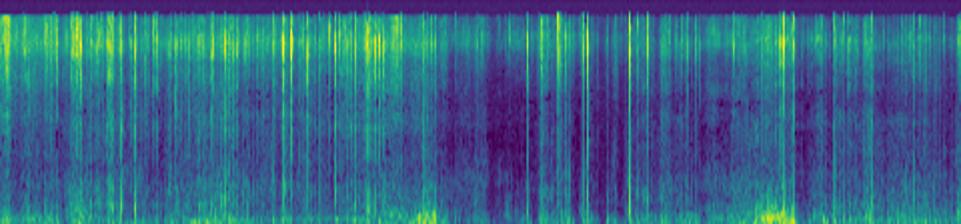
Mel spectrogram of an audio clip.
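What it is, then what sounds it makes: Aluminum mesh scrubbing pad. An aluminum mesh scrubbing sponge is held in both hands close to the microphone and rubbed and scratched with the fingertips. It makes a steady, crinkly, low-heavy rustling full of quick sharp clicks and crackles. Louder crunching swells come around four seconds and again near eight seconds, with a quieter, sparser stretch between them.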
